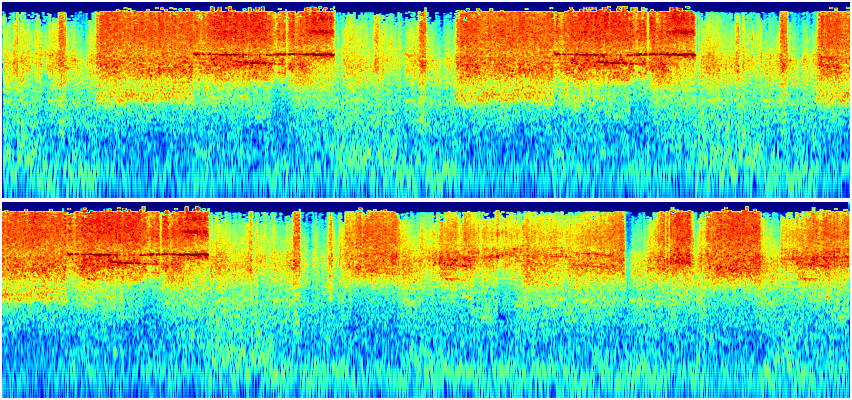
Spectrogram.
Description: field recording industrial; agni hotra; asagaya

